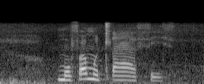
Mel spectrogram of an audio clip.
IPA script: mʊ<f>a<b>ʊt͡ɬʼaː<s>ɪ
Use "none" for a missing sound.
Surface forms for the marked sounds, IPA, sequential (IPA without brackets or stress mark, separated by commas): f, m, f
